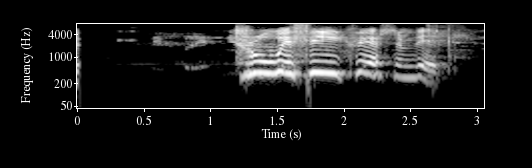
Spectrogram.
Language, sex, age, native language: Icelandic, female, 10, Icelandic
